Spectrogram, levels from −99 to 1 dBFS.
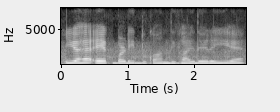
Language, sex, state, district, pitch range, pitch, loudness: Hindi, female, Uttar Pradesh, Saharanpur, 230-260 Hz, 240 Hz, -16 LUFS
